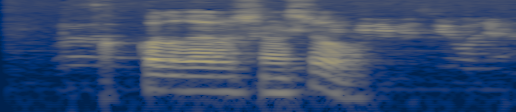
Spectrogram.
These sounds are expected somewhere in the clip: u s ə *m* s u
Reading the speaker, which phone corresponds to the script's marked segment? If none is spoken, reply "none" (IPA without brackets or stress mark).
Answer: n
